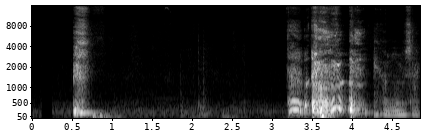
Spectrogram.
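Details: Coughing in a classroom: a single sharp cough, then a louder burst of coughing and throat clearing running into voiced sounds; cough.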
